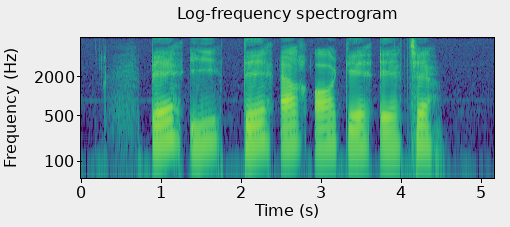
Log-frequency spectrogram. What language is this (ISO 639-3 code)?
nor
